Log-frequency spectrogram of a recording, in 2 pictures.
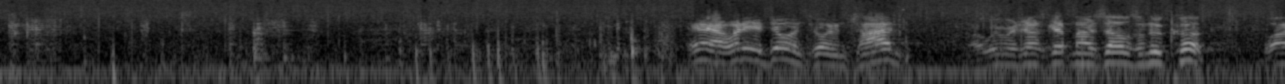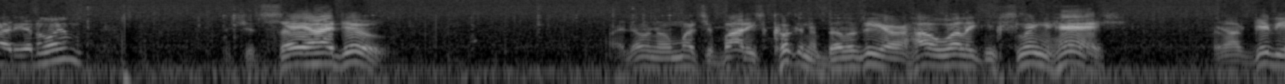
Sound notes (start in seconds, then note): none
